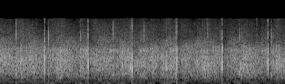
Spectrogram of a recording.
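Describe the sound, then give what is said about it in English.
An audience in church claps in praise of the Lord, a dense, steady wash of many hands with sharp individual claps popping out, loud and sustained throughout without any talking. “Give Him a real good hand clap of praise tonight if you love Him.”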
